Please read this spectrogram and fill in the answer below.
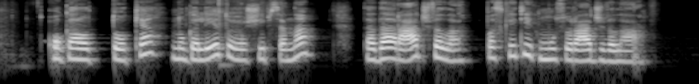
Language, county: Lithuanian, Tauragė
